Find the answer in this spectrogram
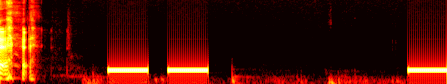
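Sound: phone call ringing out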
